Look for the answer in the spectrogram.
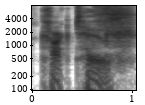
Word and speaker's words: Cocteau: And by the way, it's pronounced Cocteau. It's like, do you know how to pronounce this?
